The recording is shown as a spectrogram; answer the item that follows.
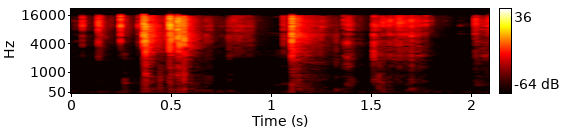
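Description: Screw cap being twisted open on a miniature glass liquor bottle: sharp crackling clicks as the seal breaks, in three short runs.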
